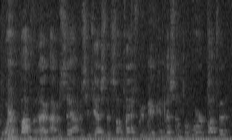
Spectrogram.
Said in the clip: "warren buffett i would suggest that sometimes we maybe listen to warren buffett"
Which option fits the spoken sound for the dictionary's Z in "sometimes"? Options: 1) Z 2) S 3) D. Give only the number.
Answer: 1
